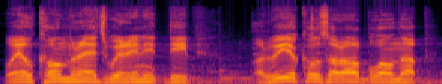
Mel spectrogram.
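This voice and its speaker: An actor playing a steady, resolute North Vietnamese commander giving matter-of-fact mission briefings in a video game. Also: male voice, mid-range voice, normal speed, over music, natural voice. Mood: grimly determined.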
